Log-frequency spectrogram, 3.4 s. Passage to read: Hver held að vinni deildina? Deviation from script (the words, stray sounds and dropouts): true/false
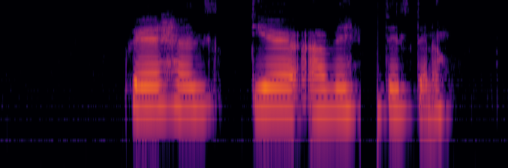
true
